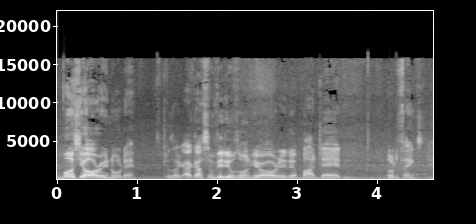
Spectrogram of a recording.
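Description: A man's very fast speech in a Cajun accent, fairly even in intonation, dry with no echo, with faint music in the background. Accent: Cajun Louisiana English. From Louisiana Cajun country, Opelousas; Louisiana. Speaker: vlogger, Marine veteran. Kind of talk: casual storytelling monologue. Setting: outdoors at a campsite. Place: open country. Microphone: phone near.

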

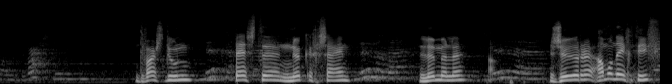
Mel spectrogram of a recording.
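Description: Over light background noise, a man speaks at a high pitch and a very slow pace, with ordinary pitch variation, big swings in loudness, and long, frequent pauses. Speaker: event moderator. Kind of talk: moderated panel conversation. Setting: live stream with chat. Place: studio. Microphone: headset.

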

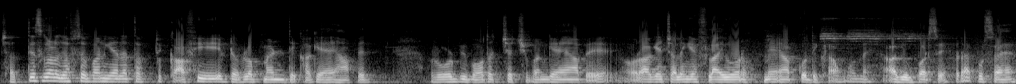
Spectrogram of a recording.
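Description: His intonation holds fairly even. The man keeps to a moderate pace. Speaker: travel vlogger. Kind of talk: casual vlog chat. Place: car. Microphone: phone near.

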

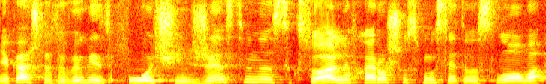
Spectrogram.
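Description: A woman talks at a very fast pace. Her tone is dark and mellow. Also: quiet background. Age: 30s. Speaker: fashion stylist, video blogger; video blogger. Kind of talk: casual vlog, styling tutorial. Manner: animated. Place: home room. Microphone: lapel.

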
